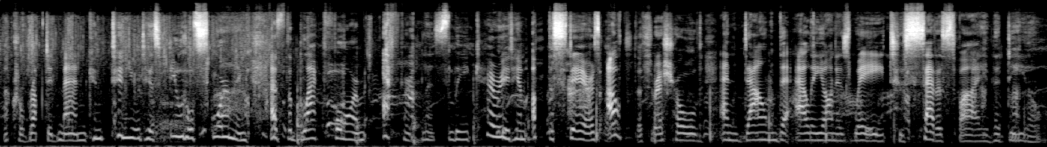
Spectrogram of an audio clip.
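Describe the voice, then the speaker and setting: Slow, measured woman narrating a storybook. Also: mid-range voice, background noise. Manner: measured, deliberate, literary delivery. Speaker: audiobook narrator.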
